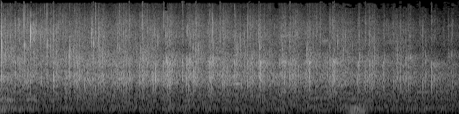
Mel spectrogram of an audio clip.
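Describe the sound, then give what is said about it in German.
An audience at a stage show applauds a performer steadily, a dense wash of many hands clapping at an even, sustained level for several seconds with no voices rising above it. “Applaus bitte für Käthe Lama.”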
